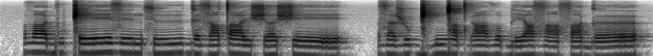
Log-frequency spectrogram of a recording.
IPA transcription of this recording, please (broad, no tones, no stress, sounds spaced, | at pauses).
ðˤ ɪː ɡ u ǁ eː z ɪː ŋ s ʉː ɡ ɛ z ɜ tˤ j ɪː ʃ ɜ ʃ eː | z a ʐ u ɡ͡ǁ i ŋ͡ǀ u tˤ ɡ eː ðˤ u b eː zˤ a sˤ e ɡ œː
